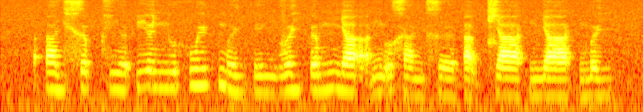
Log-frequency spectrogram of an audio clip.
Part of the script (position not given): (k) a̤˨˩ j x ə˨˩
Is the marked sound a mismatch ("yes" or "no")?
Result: yes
